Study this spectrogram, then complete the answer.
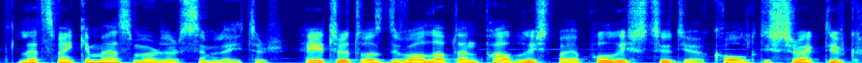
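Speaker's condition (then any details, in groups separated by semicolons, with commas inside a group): No condition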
